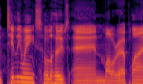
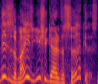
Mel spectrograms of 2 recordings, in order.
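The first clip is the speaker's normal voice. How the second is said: high-pitched acted wonder; mock amazement; 8 semitones higher than usual. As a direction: marvel as the joke's barman. Joke barman amazed by talking dog.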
